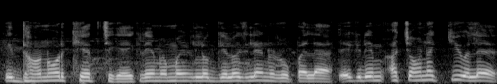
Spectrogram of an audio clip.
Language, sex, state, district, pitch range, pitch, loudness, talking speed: Magahi, male, Bihar, Jamui, 165-185 Hz, 170 Hz, -19 LUFS, 155 wpm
